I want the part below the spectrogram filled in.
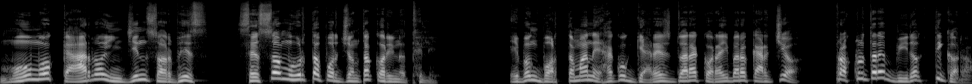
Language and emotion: Odia, disgusted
